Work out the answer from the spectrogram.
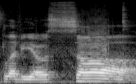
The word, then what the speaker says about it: Leviosa: Leviosa, it's Leviosa.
